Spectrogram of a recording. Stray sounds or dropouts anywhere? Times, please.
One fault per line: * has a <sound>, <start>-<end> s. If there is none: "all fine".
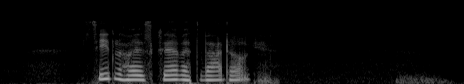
all fine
